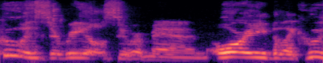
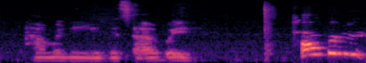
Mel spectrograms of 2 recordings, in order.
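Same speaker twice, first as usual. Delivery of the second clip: very low voice, oddly swooping pitch; 8 semitones lower than usual. Retelling a man's question, the speaker redoes it in a Yoda voice. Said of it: "I can't even do the Yoda voice right now".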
